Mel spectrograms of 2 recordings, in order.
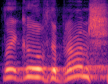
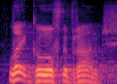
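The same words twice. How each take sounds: First: Much higher, incredulous yell; distraught yell. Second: Even, unhurried command; calm instruction. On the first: Distraught man answering the voice, yelling in disbelief. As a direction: throw the words back in high alarm. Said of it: "yelled the distraught man". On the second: Mighty voice answering the hanging man, calm instruction. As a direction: say it calmly, falling at the end. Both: A narrator's reading.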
